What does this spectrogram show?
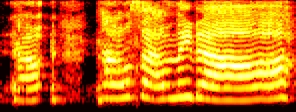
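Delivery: high, loud laughing Southern-accented Korean. Shown as a demonstration. Co-host attempts Korean thanks for friends, laughing Southern accent. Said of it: "speak Korean with this accent".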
